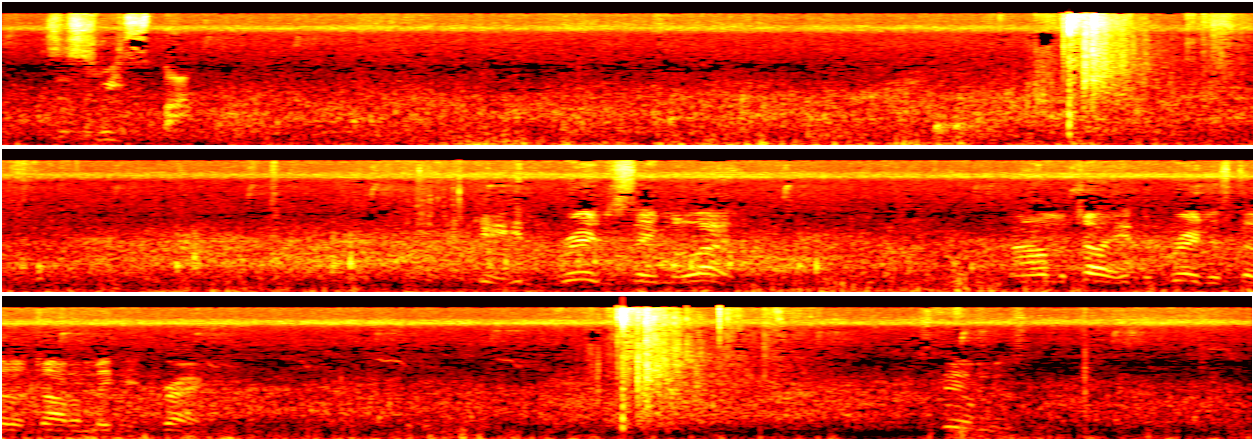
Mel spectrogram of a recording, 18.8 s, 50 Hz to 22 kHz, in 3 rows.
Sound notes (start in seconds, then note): 5.0 whip cracks; 15.4 whip cracks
